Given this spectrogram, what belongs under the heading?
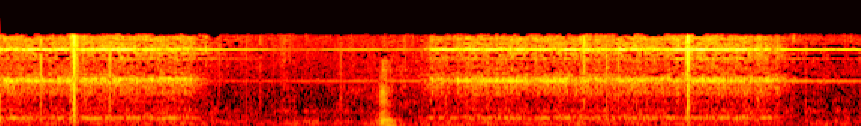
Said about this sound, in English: The phone, Comrade Svetik. Well, aren't you going to answer it?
